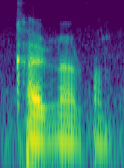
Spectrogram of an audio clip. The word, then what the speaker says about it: Caernarfon: How do you pronounce that castle name? Caermarthen Castle. Caernarfon.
